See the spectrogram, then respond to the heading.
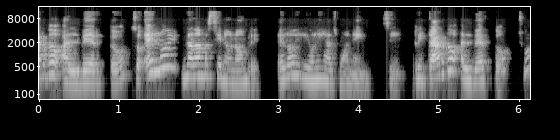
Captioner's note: spanish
